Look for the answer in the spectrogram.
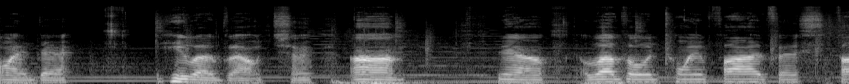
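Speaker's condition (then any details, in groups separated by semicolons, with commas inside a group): Cerebral palsy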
